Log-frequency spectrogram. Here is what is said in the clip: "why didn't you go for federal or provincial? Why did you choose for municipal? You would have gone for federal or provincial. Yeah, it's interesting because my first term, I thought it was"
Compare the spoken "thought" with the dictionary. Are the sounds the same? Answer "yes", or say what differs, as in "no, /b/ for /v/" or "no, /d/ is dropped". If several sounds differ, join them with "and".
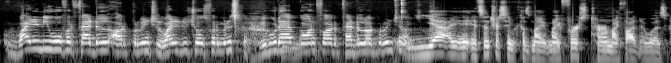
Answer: yes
